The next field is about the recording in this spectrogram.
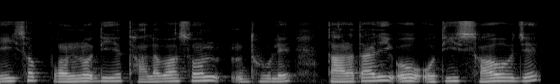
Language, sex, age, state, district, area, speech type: Bengali, male, 18-30, West Bengal, North 24 Parganas, urban, spontaneous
